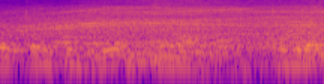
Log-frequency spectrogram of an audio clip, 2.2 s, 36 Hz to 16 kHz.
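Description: Radio-controlled 2WD model cars racing in a hall, their motors whining and rising and falling in pitch as they accelerate and brake, with voices in the background.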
